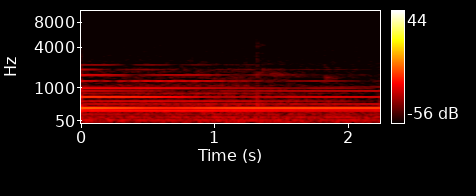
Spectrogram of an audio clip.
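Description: A piano holding an A minor chord (A, C and E), ringing and slowly fading. No new notes are struck.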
